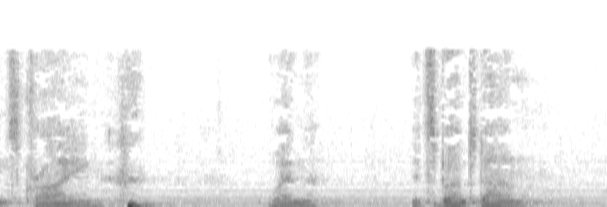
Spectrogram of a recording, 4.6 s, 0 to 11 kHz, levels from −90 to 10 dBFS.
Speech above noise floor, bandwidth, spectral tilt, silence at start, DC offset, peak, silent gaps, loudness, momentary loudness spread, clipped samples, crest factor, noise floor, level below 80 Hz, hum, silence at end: 26 dB; 8.4 kHz; -6.5 dB/octave; 0 s; under 0.1%; -16 dBFS; none; -41 LUFS; 22 LU; under 0.1%; 26 dB; -64 dBFS; -48 dBFS; none; 0.15 s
